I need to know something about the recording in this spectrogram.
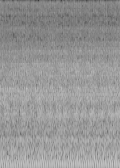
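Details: Diesel engine after injector replacement, no fault codes on scan: even, steady idle with a smooth, unchanging beat and no knocks or stumbles; running normally.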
